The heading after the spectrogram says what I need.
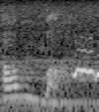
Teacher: Lafal ini mengandung lam tafhim karena huruf sebelum lam berbaris fathah, sehingga cara membaca lafal ini, kalimat Allah harus dibaca tebal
